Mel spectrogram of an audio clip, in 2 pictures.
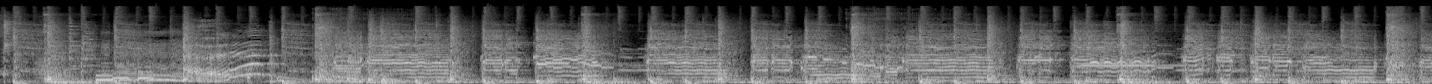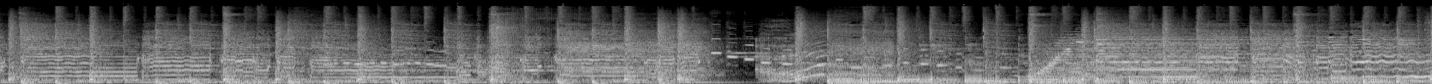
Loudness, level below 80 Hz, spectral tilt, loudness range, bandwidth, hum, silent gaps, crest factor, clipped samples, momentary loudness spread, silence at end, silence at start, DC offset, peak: -16 LUFS; -30 dBFS; -4.5 dB/octave; 3 LU; 17 kHz; none; none; 16 dB; under 0.1%; 5 LU; 0 s; 0 s; under 0.1%; 0 dBFS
